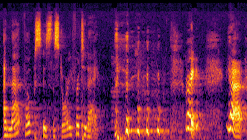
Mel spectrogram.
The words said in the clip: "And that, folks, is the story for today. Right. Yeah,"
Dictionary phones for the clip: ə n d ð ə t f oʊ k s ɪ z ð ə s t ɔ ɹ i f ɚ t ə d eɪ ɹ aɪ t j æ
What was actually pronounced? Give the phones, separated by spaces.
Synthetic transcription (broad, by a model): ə n ð ə t f oʊ k s ɪ z ð ə s t ɔ ɹ i f ɚ t ə d eɪ ɹ aɪ t j æ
